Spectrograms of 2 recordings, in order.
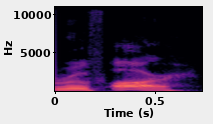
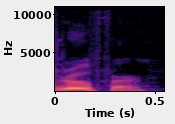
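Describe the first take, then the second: First: The name ends with the letter name 'R'. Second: The name ends with a short 'er' sound. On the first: This is another pronunciation people use. "Because I've heard roof R" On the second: This is the accepted pronunciation of the name. "It is roofer"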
